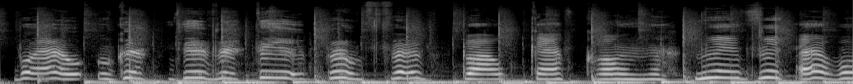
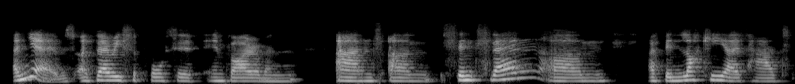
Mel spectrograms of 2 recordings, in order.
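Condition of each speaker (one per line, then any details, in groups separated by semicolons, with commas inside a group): Cerebral palsy; from birth
No condition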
